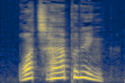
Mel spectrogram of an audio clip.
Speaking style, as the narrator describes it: Lincoln said sleepily

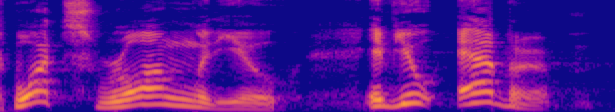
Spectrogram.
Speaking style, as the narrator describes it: the master shouted

